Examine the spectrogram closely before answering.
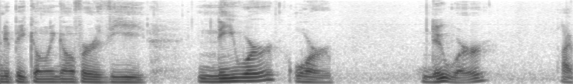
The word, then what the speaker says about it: Neewer: today we're going to be going over the newer or newer I pronounce it kner because NE e KN guess we could put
